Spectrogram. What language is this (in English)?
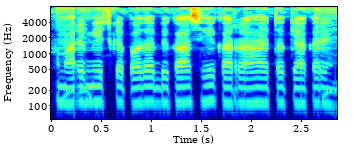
Magahi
